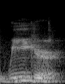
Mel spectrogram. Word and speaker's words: Uyghur: are known as the weaker people in English work we look in Weger if you can say we go or it's closer to the actual pronunciation but in English we say weaker now these are people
